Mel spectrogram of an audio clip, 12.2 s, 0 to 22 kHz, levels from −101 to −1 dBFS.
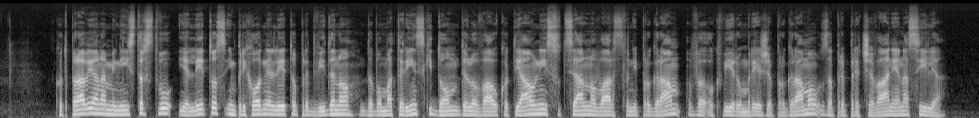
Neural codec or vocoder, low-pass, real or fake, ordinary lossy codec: vocoder, 48 kHz, 128 mel bands, Vocos; 19.8 kHz; fake; none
